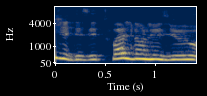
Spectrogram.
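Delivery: normal talking voice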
